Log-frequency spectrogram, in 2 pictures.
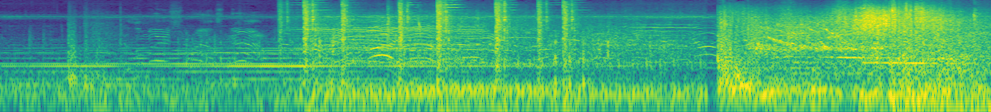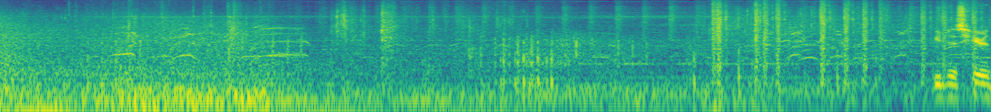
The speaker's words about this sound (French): On entendait les cris de douleur des soldats, enterrés aussitôt par le bruit des canons et des déflagrations. C'était l'enfer, comme celui de Dante.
